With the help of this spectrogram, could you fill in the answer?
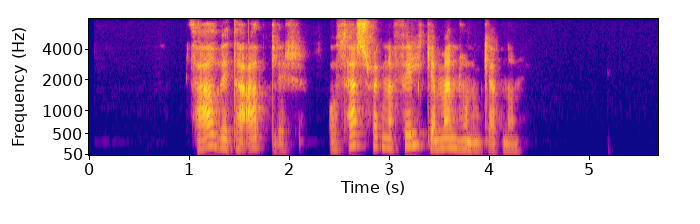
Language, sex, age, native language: Icelandic, female, 30-39, Icelandic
